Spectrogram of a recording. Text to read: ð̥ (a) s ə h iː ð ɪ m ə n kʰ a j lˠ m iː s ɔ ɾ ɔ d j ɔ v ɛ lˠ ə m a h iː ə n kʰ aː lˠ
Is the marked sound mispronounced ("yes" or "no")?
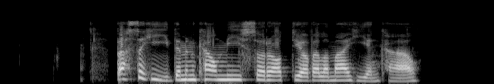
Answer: no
